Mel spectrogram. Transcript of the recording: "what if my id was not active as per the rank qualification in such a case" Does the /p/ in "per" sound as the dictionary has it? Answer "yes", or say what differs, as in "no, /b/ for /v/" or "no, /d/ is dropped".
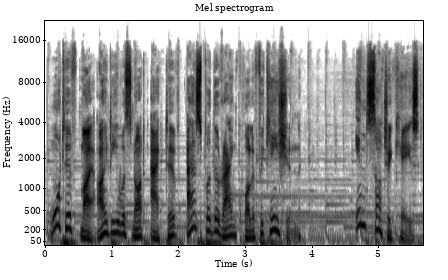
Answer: no, /f/ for /p/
